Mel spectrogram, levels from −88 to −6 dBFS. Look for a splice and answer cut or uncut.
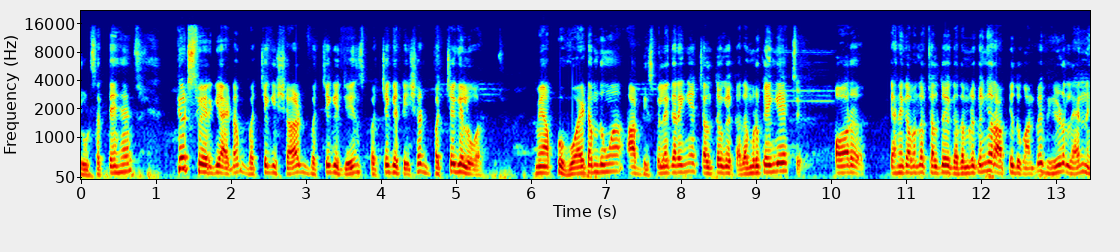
uncut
